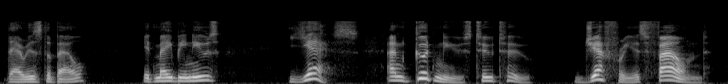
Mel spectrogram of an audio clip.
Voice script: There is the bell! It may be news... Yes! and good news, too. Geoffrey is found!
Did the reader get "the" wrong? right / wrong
right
